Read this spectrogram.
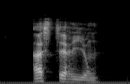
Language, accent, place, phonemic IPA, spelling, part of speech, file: French, France, Lyon, /as.te.ʁjɔ̃/, astérion, noun, LL-Q150 (fra)-astérion.wav
- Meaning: asterion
